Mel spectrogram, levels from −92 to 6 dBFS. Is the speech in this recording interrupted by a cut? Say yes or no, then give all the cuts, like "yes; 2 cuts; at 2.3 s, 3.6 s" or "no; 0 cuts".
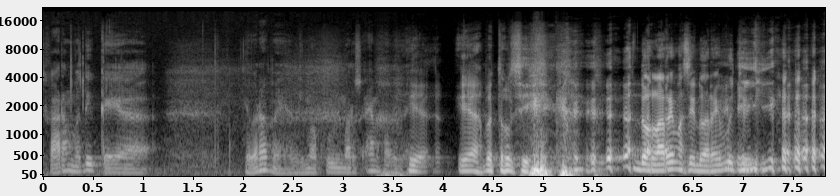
no; 0 cuts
